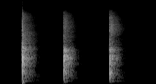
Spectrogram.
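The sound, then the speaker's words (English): Three sharp, loud hand claps at a steady pace, made in a space to test its room echo before recording, each followed by a short decaying ring of room echo, with silence in between and no voices. “Try a few loud claps and saying hey sharply in the space.”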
